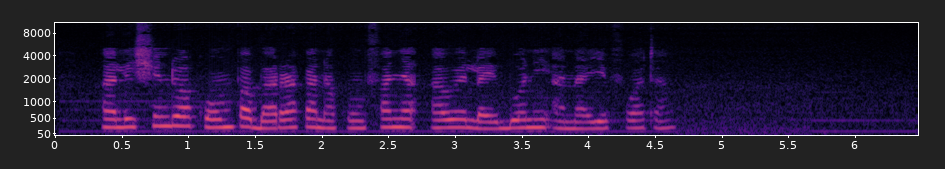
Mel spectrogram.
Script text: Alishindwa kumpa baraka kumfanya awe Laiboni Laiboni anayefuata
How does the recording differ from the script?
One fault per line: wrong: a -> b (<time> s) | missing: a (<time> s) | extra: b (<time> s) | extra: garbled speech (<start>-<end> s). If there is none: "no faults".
extra: na (2.0 s)
missing: Laiboni (3.7 s)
